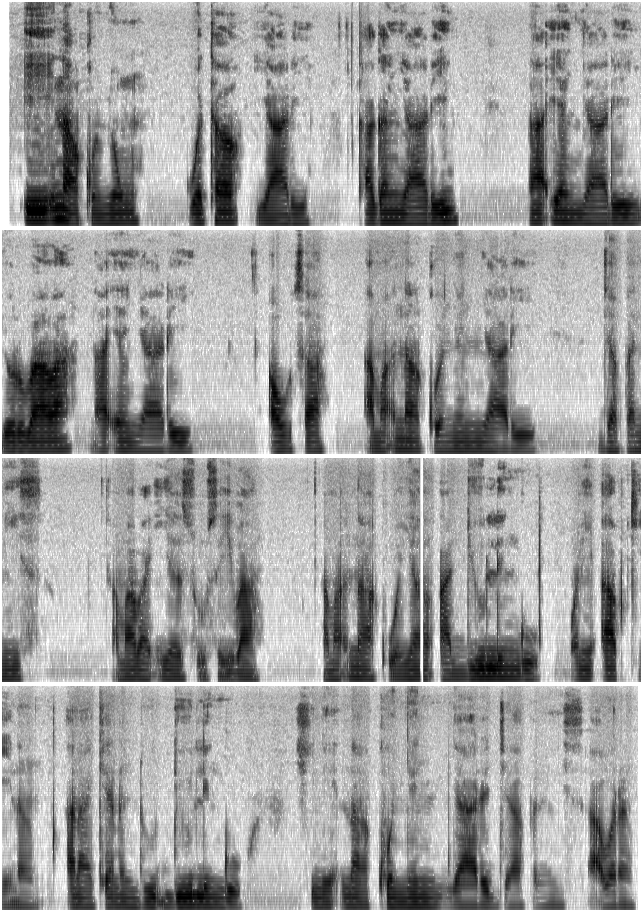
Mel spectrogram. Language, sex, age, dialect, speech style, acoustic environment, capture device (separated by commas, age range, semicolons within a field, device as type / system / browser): Hausa, male, 18-24, Nigeria - Kano, relaxed; excited, nature, mobile / Linux / Chrome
